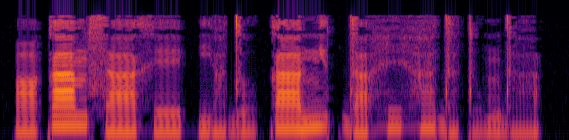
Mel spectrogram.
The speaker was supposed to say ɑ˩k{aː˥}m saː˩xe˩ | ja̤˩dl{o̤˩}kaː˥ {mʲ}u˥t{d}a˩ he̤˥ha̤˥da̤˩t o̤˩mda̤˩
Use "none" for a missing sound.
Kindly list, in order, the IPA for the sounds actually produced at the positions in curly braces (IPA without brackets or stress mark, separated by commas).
aː˥, o̤˩, mʲ, d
